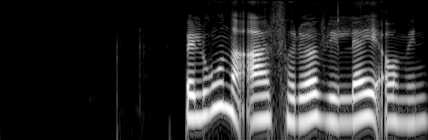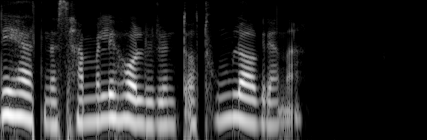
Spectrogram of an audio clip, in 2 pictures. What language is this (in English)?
Norwegian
